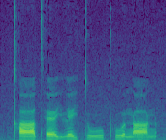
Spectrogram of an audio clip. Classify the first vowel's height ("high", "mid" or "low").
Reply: low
